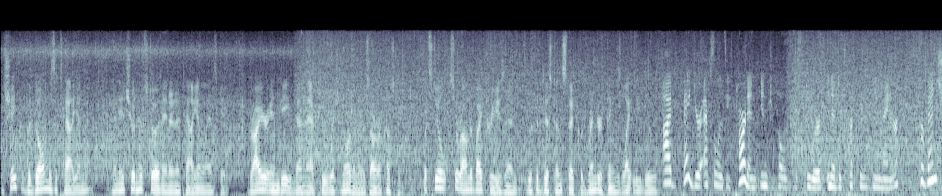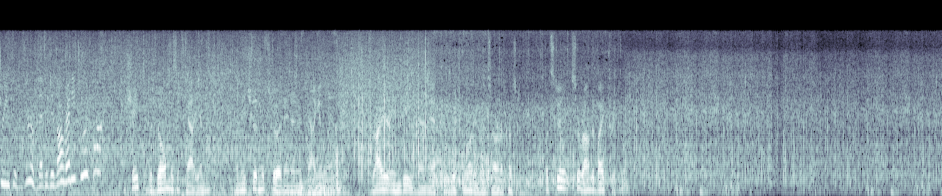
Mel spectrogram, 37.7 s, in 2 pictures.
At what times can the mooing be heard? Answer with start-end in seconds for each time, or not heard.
not heard.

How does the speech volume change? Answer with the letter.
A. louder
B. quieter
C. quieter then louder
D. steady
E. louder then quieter
D.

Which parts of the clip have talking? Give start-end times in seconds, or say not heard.
0.0-31.1.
